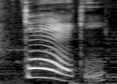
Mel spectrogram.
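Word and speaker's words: ケーキ: Another one, cake. Now, as I mentioned, they won't understand that either. But if you say it as keiki, they'll understand that, oh, you want cake.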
